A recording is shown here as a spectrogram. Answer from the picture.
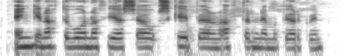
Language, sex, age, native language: Icelandic, female, 20-29, Icelandic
